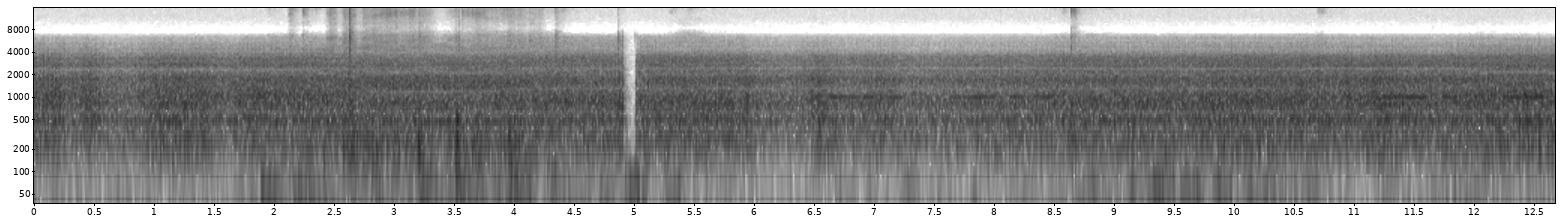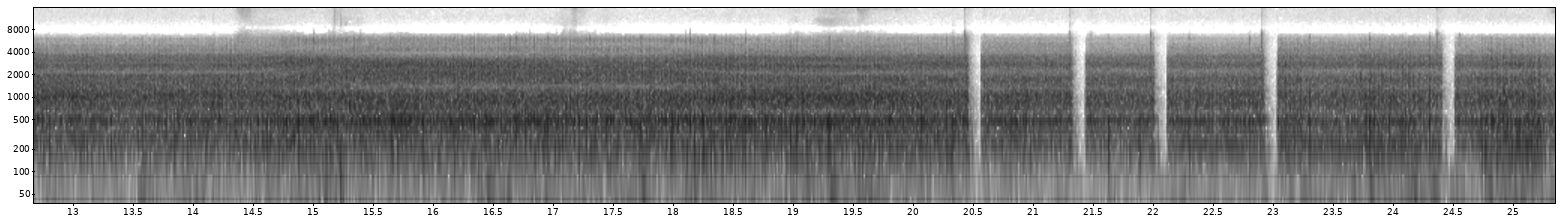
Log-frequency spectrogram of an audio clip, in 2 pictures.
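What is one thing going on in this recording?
A radio gives out a steady rush of static.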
